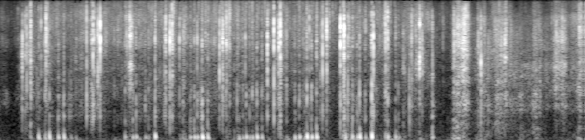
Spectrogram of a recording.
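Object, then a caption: Foam block. A dark speckled, roughly brick-sized solid foam block is held in both hands and rapidly scratched and squeezed with fingertips and nails. It produces a fast, dense stream of dry scratching and crinkling, like tearing, with soft low thumps under bright, hissy scrapes. The bursts are short and clipped, with no ring after each one.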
